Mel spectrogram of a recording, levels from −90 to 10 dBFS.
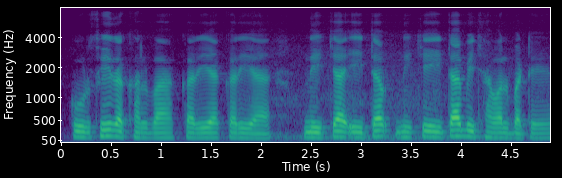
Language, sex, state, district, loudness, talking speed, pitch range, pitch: Bhojpuri, male, Uttar Pradesh, Ghazipur, -27 LUFS, 135 wpm, 110-125 Hz, 115 Hz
